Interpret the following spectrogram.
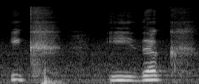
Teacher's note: காப் சுகூன் பெற்று வந்திருக்கு ஹம்ஸ் உடைய சட்டம் காற்றை வெளிப்படுத்தணும்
